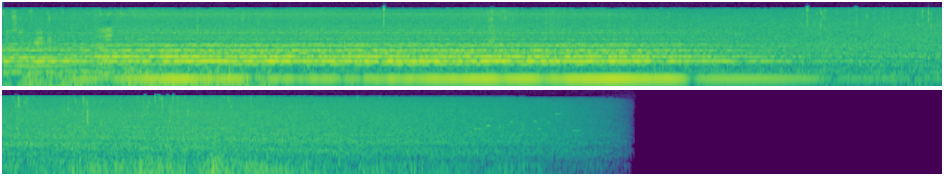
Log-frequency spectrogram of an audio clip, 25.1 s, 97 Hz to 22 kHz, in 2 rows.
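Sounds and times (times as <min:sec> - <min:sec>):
sustained music chord: 0:00.0 - 0:13.3
river water running over stones: 0:08.6 - 0:20.7.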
